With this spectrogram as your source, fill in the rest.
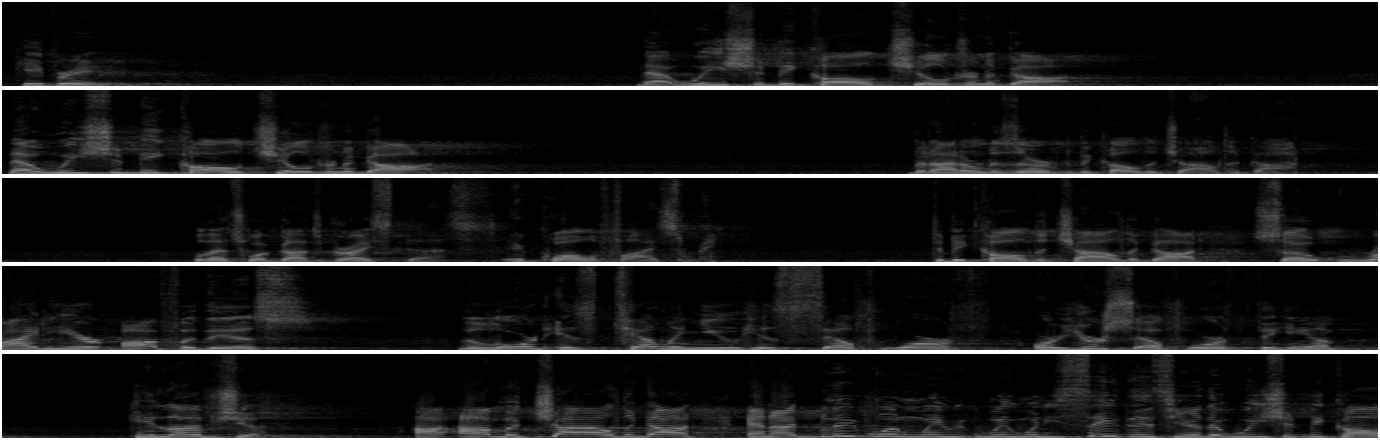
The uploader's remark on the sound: Recorded live during our Sunday morning service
